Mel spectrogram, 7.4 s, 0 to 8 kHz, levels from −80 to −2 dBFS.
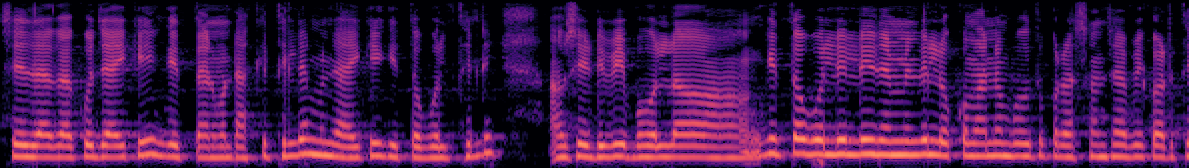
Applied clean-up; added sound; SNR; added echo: none; none; none; none.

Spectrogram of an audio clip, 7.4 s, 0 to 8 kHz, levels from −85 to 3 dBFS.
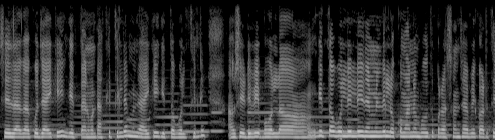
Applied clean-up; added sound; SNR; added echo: none; Wind instrument, woodwind instrument; 16 dB; none.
